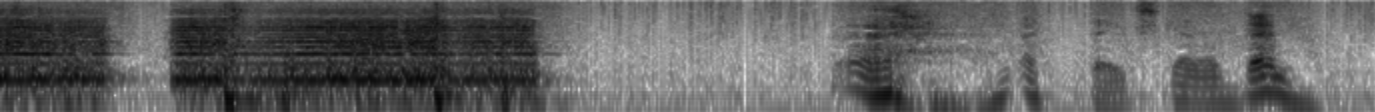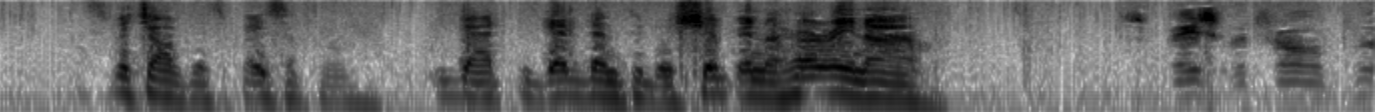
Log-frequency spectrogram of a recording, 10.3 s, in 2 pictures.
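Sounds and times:
ray gun buzzing: 0:00.0 - 0:02.2
speech: 0:04.4 - 0:08.8, 0:09.4 - 0:10.3.

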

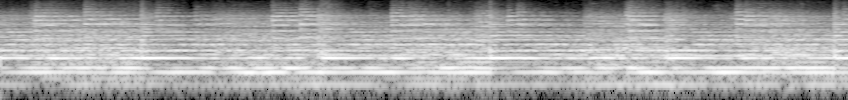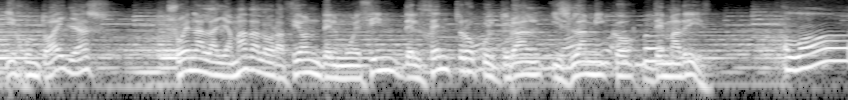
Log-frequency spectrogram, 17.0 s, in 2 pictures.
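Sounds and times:
large church bells of St Peter's Basilica in the Vatican ringing: 0:00.0 - 0:16.9
speech: 0:09.2 - 0:09.5, 0:10.2 - 0:15.6, 0:16.3 - 0:16.8.

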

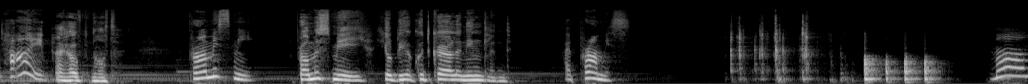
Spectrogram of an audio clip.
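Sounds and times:
speech: 0:00.1 - 0:01.3, 0:01.9 - 0:06.4
knocking on a locked door: 0:07.4 - 0:09.6.

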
